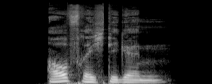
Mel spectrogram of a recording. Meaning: inflection of aufrichtig: 1. strong genitive masculine/neuter singular 2. weak/mixed genitive/dative all-gender singular 3. strong/weak/mixed accusative masculine singular 4. strong dative plural
- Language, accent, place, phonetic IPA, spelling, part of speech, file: German, Germany, Berlin, [ˈaʊ̯fˌʁɪçtɪɡn̩], aufrichtigen, adjective, De-aufrichtigen.ogg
